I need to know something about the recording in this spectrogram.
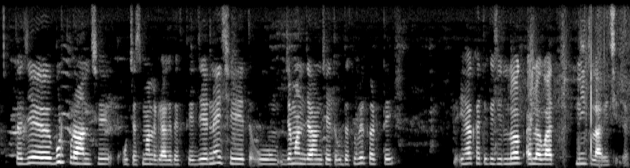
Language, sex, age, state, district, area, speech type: Maithili, female, 30-45, Bihar, Araria, rural, spontaneous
